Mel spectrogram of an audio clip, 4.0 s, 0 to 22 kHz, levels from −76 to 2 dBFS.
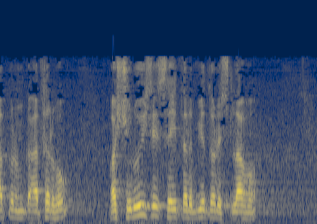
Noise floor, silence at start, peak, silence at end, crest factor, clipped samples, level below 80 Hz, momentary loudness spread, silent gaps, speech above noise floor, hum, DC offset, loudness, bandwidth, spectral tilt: -38 dBFS; 0 s; 0 dBFS; 0 s; 16 dB; under 0.1%; -50 dBFS; 18 LU; none; 22 dB; none; under 0.1%; -16 LUFS; 8 kHz; -4 dB/octave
